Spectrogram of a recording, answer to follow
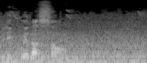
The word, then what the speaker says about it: liquidação: O trema eram aqueles dois pontinhos que ficavam em cima do U para dar uma outra pronúncia à palavra. Por exemplo, consequência. Se não tinha trema, a gente falava consequência. Liquidação. Quando não tinha trema, leia-se liquidação.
